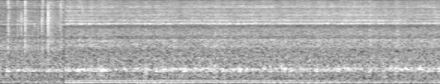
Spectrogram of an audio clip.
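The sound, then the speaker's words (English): Coffee bubbles up through a stovetop coffee maker as a steady, rumbling gurgle and hiss, with a low droning hum joining in after a moment. It is fairly quiet and there is no talking. “It does come through a little bit bubbly.”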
